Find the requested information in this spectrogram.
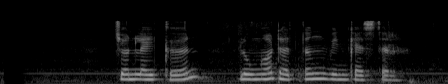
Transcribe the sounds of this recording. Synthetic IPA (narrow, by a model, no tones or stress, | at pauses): d͡ʒ̥ɔnleɡ̥ənluŋɔɖ̥ä̤t̪əŋwinkɛst̪ər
